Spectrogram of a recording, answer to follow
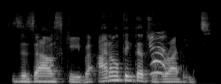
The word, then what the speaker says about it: Zasowski: it's pretty fanatic but the S is pronounced like a z so Z yeah well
